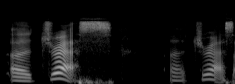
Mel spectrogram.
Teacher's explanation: the non-stressed syllable can become the schwa sound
